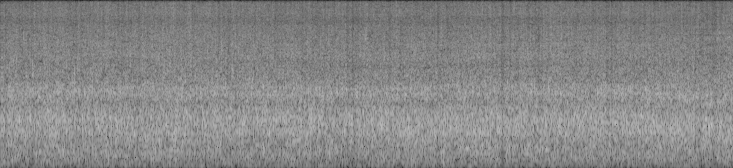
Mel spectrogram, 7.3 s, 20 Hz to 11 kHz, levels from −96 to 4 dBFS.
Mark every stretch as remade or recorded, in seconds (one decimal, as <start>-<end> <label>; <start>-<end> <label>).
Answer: 0.0-0.8 remade; 0.8-7.3 recorded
